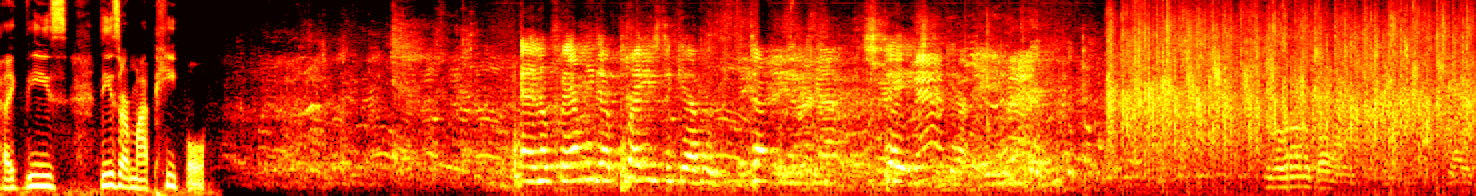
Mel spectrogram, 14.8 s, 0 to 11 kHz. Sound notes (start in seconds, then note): 1.9 crowd chatter; 9.9 crowd; 11.0 applause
